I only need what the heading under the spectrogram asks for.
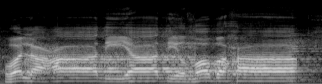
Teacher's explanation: وقف کی صورت میں دو زبر کو ایک زبر پڑھتے ہیں، جب دو زبر آ جائیں تو وقف کی صورت میں اسے ایک زبر پڑھا جاتا ہے، اس طرح والعادیات ضبحا۔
